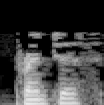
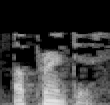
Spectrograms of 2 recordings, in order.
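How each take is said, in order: First: The word begins without the 'a' sound. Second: The word begins with a full 'a' sound. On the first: "you drop the A because of being lazy in your speech" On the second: "instead of apprentice"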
